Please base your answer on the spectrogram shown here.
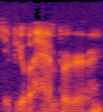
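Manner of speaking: mock creepy stranger voice. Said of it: "It's kinda creepy".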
